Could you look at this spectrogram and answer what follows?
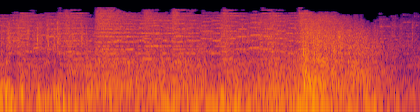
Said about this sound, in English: Wow, something's spooking the cattle. Stampede!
